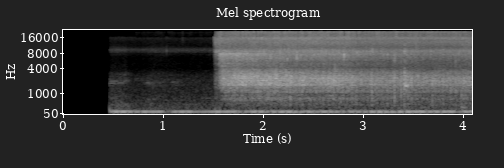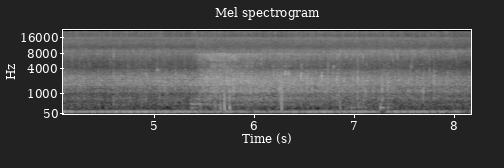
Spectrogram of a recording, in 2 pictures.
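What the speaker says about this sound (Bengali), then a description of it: "পেঁয়াজ আর রসুনটা দিয়ে দেবো।" Onion and garlic hit hot oil in a wok, a quiet start giving way to a loud, steady sizzle that swells slightly near the end, with no talking.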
